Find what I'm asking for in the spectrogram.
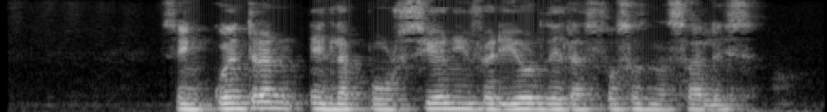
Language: Spanish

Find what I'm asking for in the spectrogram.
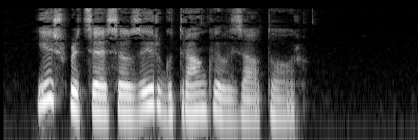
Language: Latvian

